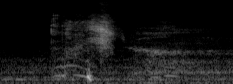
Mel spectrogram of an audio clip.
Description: you can literally hear how tired i am in my sneeze, lol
